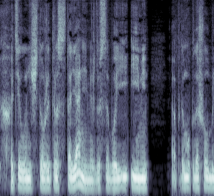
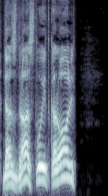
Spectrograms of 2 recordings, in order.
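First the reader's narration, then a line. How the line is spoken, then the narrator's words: Loud proclamation. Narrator (Russian): законоредом, они громко возгласили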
